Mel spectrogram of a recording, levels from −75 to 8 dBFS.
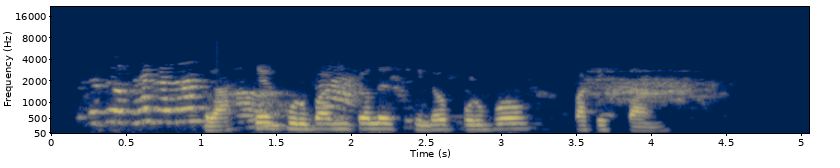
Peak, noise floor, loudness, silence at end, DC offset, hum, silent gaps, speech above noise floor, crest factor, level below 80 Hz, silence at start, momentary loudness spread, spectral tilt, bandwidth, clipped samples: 0 dBFS; -80 dBFS; -15 LUFS; 0.8 s; under 0.1%; none; none; 66 dB; 16 dB; -62 dBFS; 0.2 s; 12 LU; -10 dB/octave; 3.8 kHz; under 0.1%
